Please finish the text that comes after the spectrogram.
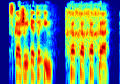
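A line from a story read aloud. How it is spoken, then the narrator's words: Loud laughter. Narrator (Russian): расхохотался Адам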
